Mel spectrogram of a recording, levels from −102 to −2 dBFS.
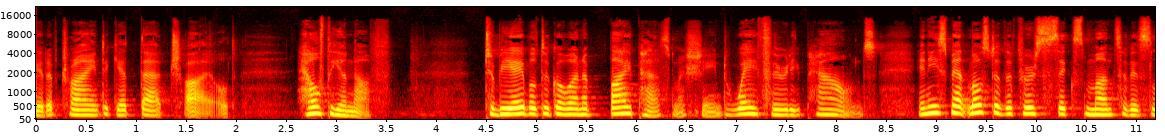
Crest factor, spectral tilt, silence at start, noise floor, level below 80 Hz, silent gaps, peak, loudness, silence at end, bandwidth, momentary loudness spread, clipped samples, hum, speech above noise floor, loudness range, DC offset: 18 dB; -5.5 dB/octave; 0 s; -63 dBFS; -72 dBFS; none; -10 dBFS; -27 LUFS; 0 s; 15.5 kHz; 14 LU; under 0.1%; none; 36 dB; 5 LU; under 0.1%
